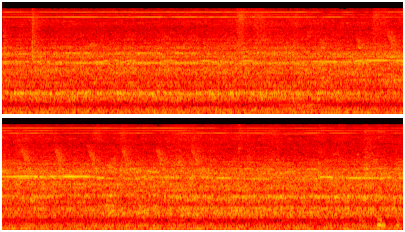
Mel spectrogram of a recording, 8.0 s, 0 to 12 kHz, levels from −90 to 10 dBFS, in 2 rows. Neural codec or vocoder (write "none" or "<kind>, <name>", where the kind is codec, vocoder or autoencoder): none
